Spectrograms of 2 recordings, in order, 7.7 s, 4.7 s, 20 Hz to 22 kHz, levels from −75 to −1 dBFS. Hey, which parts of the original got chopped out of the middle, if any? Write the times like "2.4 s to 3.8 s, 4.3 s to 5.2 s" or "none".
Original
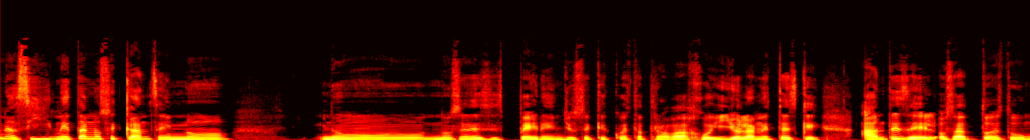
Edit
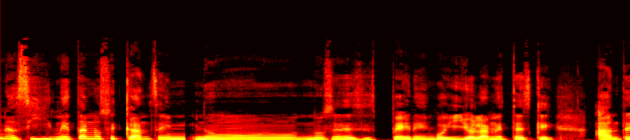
1.4 s to 2.3 s, 4.2 s to 5.3 s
